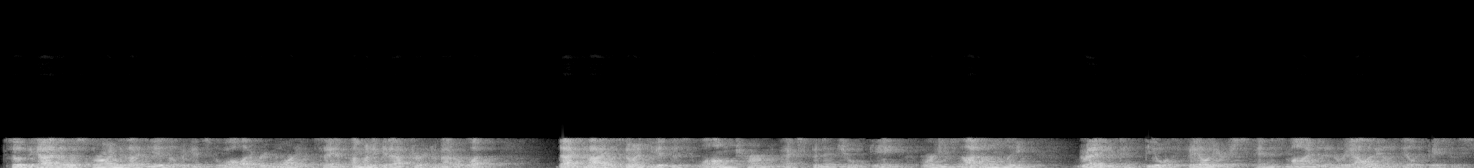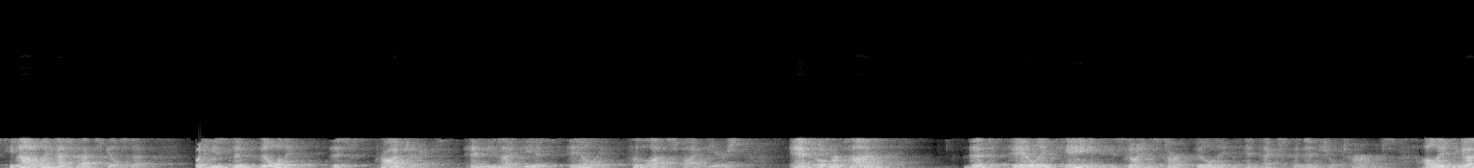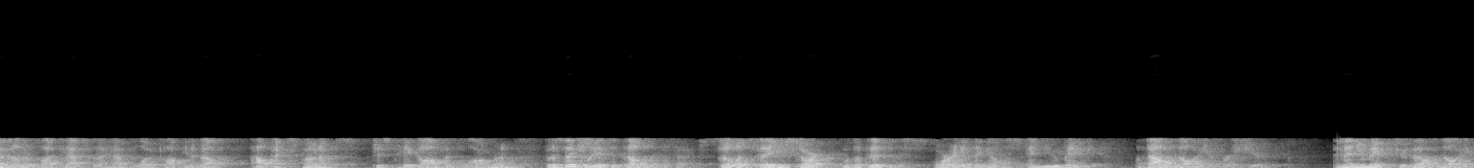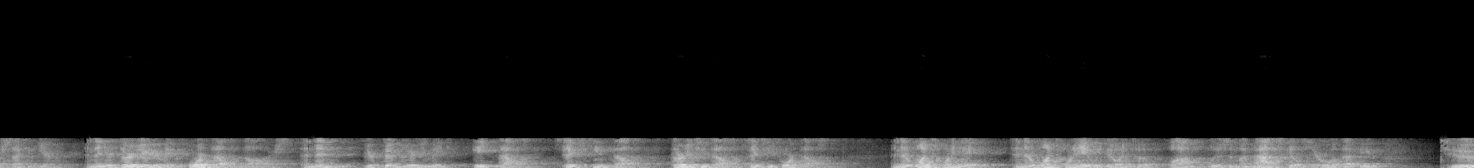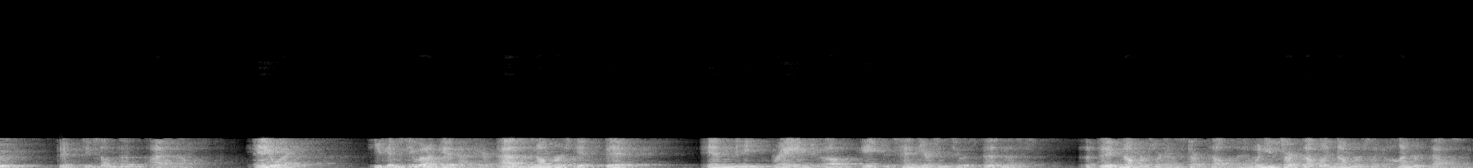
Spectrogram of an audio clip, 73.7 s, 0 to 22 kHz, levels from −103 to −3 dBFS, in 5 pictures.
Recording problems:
off-mic speech; far
garbled, watery; badly; nothing above 4 kHz
room echo; noticeable; dies away in 1 s

